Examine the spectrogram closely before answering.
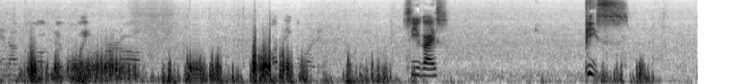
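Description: A boy talks close to the microphone with animation.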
